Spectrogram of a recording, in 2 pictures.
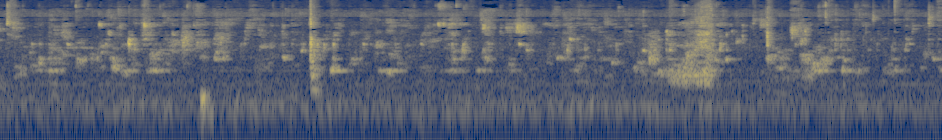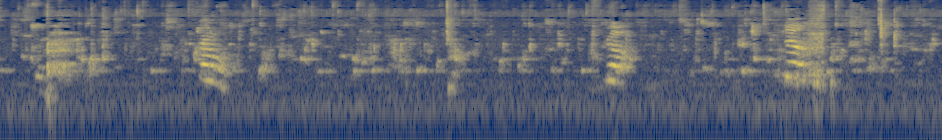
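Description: A pot of sinigang boiling hard, with irregular bubbling and gurgling. A metal spoon stirs it and clinks against the stainless steel pot now and then.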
